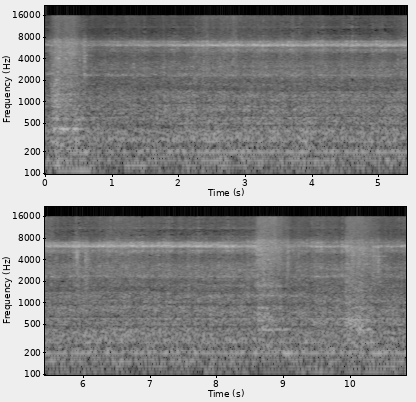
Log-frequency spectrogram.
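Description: Commercial strip-cut paper shredder running and cutting a stack of paper into strips: a steady motor hum and high whine over the dense rasp of paper being cut. Brief louder surges of cutting come right at the start and again near the end.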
